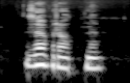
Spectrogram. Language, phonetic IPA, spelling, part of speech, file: Polish, [zaˈvrɔtnɨ], zawrotny, adjective, LL-Q809 (pol)-zawrotny.wav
